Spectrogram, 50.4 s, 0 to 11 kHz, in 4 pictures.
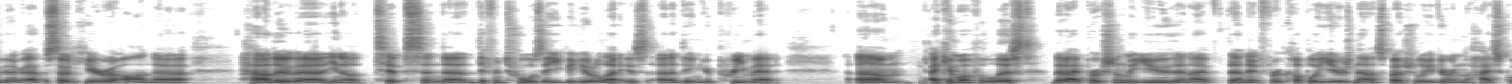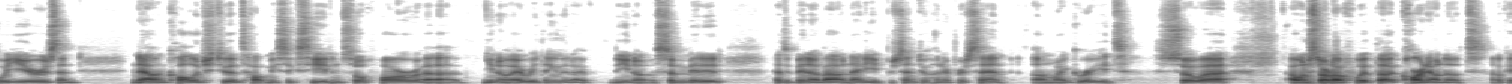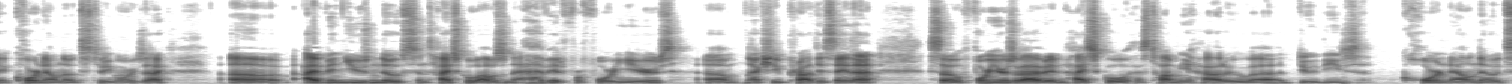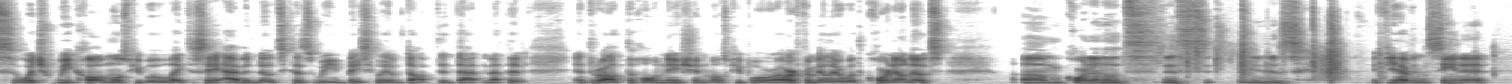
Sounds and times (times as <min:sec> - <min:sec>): Speech: 0:00.0 - 0:50.3.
